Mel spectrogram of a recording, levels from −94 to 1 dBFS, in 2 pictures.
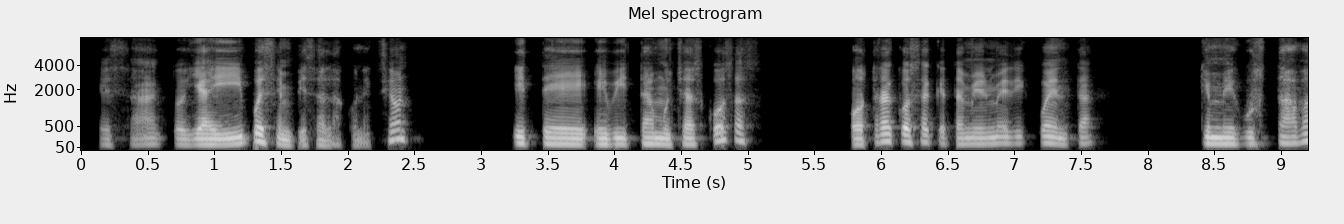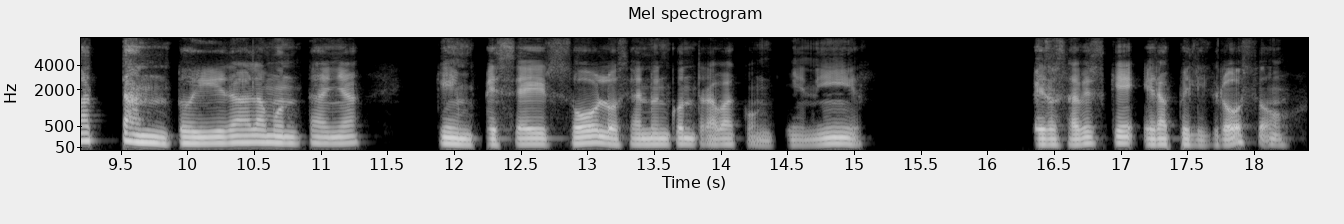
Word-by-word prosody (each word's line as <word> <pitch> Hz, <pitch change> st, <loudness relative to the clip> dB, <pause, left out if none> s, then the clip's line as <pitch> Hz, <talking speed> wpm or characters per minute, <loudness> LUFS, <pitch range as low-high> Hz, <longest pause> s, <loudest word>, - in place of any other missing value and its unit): Exacto, 105 Hz, +1 st, -9 dB
y 105 Hz, +2 st, +1 dB
ahí 105 Hz, +3 st, +5 dB
pues 150 Hz, -8 st, +3 dB
empieza 90 Hz, -4 st, -4 dB
la -, -, -12 dB
conexión, 195 Hz, +2 st, -6 dB, 0.8 s
y 125 Hz, -1 st, +2 dB
te 110 Hz, -4 st, +2 dB
evita 110 Hz, +2 st, 0 dB
muchas 110 Hz, 0 st, 0 dB
cosas. -, -, -3 dB, 0.6 s
Otra 140 Hz, +10 st, +2 dB
cosa 145 Hz, -1 st, +1 dB
que 115 Hz, -, -8 dB
también 110 Hz, 0 st, -2 dB
me 125 Hz, 0 st, -1 dB
di 125 Hz, 0 st, -9 dB
cuenta 120 Hz, -2 st, -3 dB, 0.7 s
que 120 Hz, -, +1 dB
me 115 Hz, 0 st, +5 dB
gustaba 120 Hz, +9 st, -2 dB
tanto 130 Hz, -6 st, +4 dB
ir 125 Hz, +1 st, +3 dB
a 135 Hz, 0 st, +3 dB
la 135 Hz, -1 st, +3 dB
montaña 125 Hz, 0 st, 0 dB, 0.5 s
que 120 Hz, -1 st, +3 dB
empecé 105 Hz, 0 st, 0 dB
a 110 Hz, 0 st, +4 dB
ir 105 Hz, -, -3 dB
solo, 120 Hz, +2 st, +3 dB
o -, -, -7 dB
sea, 105 Hz, +1 st, -4 dB
no 105 Hz, -, +1 dB
encontraba 105 Hz, 0 st, -1 dB
con 85 Hz, -4 st, -12 dB
quién 95 Hz, +1 st, -11 dB
ir. 115 Hz, 0 st, 0 dB, 1.2 s
Pero, 105 Hz, 0 st, +2 dB
¿sabes 105 Hz, +4 st, -1 dB
qué? 125 Hz, -2 st, +1 dB
Era 105 Hz, 0 st, +1 dB
peligroso. 95 Hz, -5 st, -3 dB
115 Hz, 145 wpm, -24 LUFS, 105-125 Hz, 1.2 s, ahí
